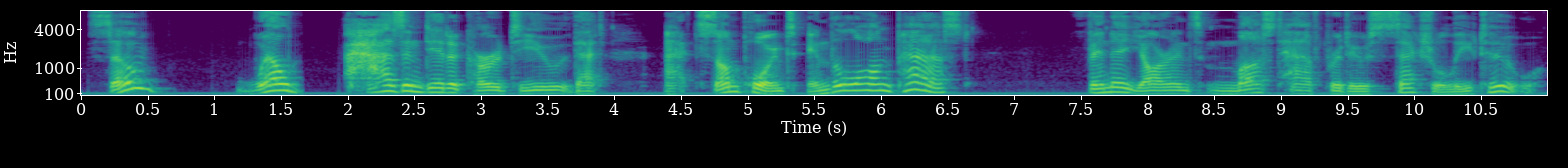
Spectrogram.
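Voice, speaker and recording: A man's voice: mid-range voice, takes it slowly. A man voicing a thoughtful male alien who befriended a human, explaining things earnestly in an audio drama. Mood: musing. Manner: earnest, explanatory, lively intonation.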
